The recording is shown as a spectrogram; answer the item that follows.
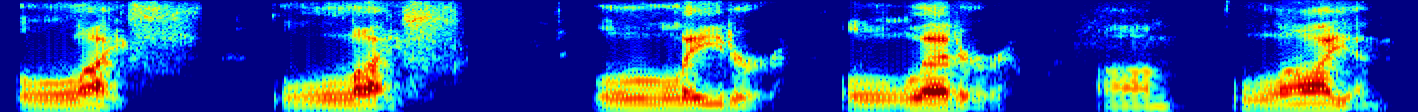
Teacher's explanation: for that l sound your tongue is at the front of your mouth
